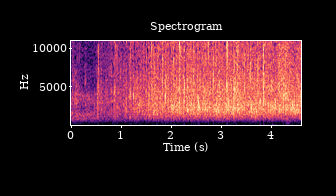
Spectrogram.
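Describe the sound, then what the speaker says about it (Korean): A church audience at a prayer service claps steadily throughout, a dense, even patter of applause that swells slightly and holds at a moderate level. "웃으면서 박수 치는 게 안 믿어지는 것 같은데"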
